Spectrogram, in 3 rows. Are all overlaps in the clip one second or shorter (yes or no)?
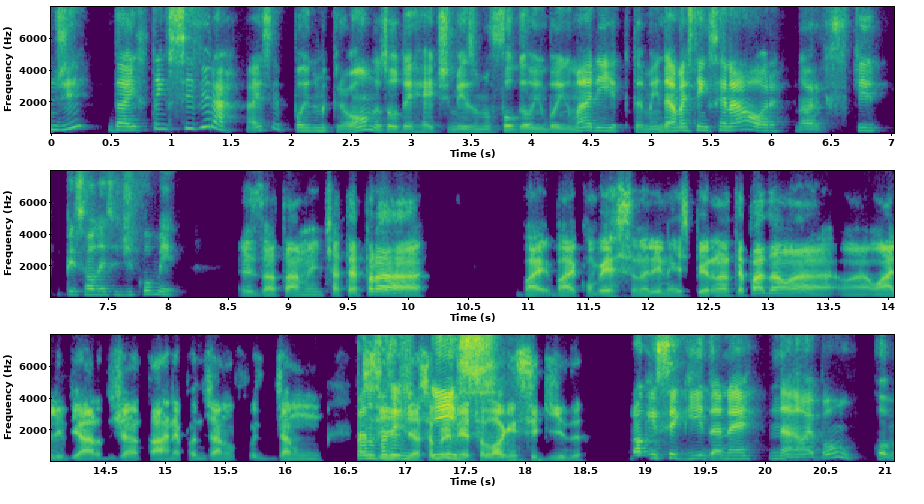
no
